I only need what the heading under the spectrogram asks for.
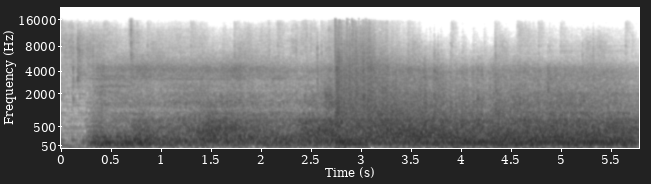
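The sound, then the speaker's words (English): A loud, sustained roar of a SpaceX Starship booster rocket bursting into flames during testing: deep rumbling and crackling that starts abruptly and keeps thundering steadily without letting up, with no voices present. “Yeah, that explosion engulfed the base of the rocket in a ball of flames and heavy smoke.”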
